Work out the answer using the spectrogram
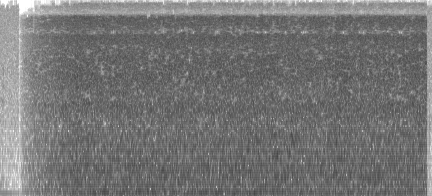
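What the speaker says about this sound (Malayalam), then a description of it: "കല്ലാർ ഡാമിന്റെ എല്ലാ ഷട്ടറുകളും ഉയർത്തി വെള്ളം പുറത്തേക്ക് ഒഴുക്കുന്നുണ്ട്" Floodwater rushes out through the open shutters of Kallar dam in Idukki during a flash flood: a steady, loud, close roar of churning water that runs unbroken from start to finish, with no voices.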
